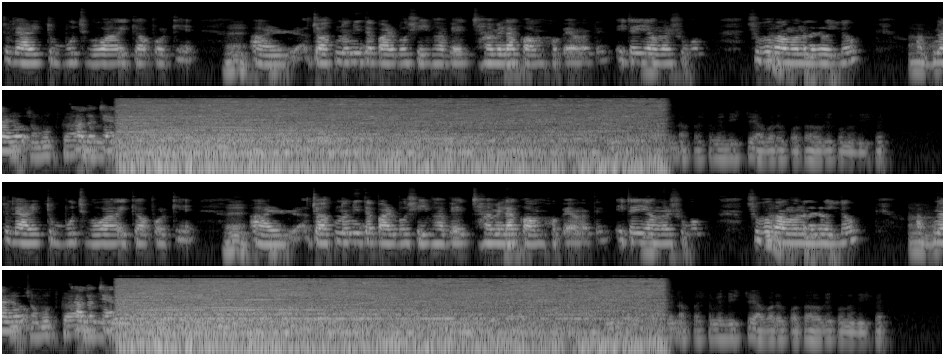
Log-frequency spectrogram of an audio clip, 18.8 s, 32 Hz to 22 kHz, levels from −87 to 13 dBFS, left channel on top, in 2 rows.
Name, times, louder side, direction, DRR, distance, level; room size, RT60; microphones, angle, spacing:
voice 1, 0.0-1.9 2.5-6.9 7.5-8.6 9.3-9.7 10.1-10.5 13.8-14.3, left 1 dB, 45° right, 2.1 m, -30 dB
voice 2, 9.1-13.1 13.7-14.8 15.2-18.2, right 3 dB, 90° right, 1.0 m, -37 dB
sound 1, 10.5-16.0, right 3 dB, 20° right, 0.7 m, -26 dB
3.7 x 3.0 x 2.5 m
head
